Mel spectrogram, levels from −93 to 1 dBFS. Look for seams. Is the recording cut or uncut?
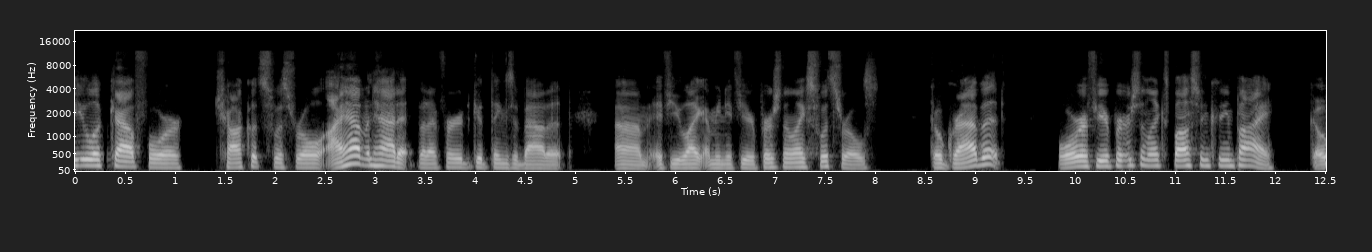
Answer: uncut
